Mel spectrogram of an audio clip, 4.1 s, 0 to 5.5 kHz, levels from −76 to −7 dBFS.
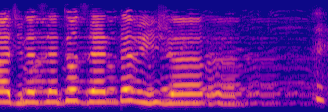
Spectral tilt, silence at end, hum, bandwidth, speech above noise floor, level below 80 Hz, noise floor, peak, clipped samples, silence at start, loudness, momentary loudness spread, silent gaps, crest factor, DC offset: -7.5 dB/octave; 0 s; none; 5.2 kHz; 24 dB; under -90 dBFS; -49 dBFS; -8 dBFS; under 0.1%; 0 s; -25 LUFS; 17 LU; none; 16 dB; under 0.1%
